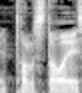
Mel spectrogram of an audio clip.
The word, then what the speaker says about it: Tolstoj: Eh, men den heter Anna Karenina av Lev Tolstoj, eller Tolstoj som det egentligen uttalas där på ryska.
